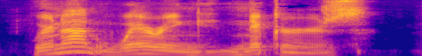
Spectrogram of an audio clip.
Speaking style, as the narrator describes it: Mona snapped

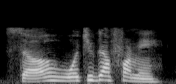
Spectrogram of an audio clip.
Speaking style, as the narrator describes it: Pedro asked

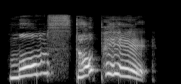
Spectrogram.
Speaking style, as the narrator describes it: Chantelle pleaded

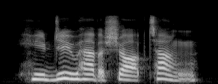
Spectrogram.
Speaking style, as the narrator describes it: chuckled lazily

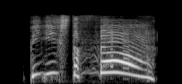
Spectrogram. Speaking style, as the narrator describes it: Blossom cried

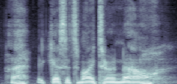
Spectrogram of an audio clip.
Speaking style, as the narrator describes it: Neil said with a sigh

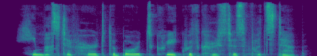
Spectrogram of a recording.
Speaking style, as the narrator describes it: the princess whispered

